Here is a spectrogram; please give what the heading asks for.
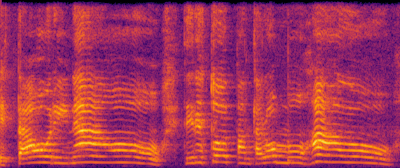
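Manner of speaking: high, drawn-out call; mock public announcement. Friend embarrassing balding man as a favor, mock public announcement. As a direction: stretch every word slowly for all to hear.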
